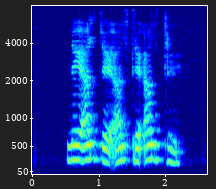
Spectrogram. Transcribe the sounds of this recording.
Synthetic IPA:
nejalt̪ɾejalt̪ɾejʔalt̪ɾej

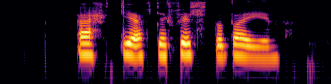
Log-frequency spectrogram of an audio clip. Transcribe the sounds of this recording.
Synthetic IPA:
ɛhcɪɛft̪ɪɾ̥fɪr̥st̪at̪aːjɪn

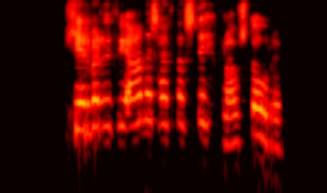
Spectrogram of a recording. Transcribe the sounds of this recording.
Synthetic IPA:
çɛɾvɛɾðʏθviaːðɛnshajxt̪aðst̪ɪhklaawst̪oːwɾʏ

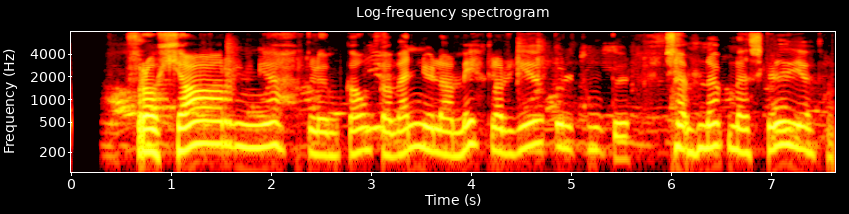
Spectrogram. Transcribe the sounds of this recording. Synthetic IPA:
fɾawçaːɾnjœhklʏmkawŋkavɛnjʏlɛːɣamɪhklaɾjœːkʏlt̪ʰiŋkʏ | sɛmnɛpnaðscɪðjœht̪a

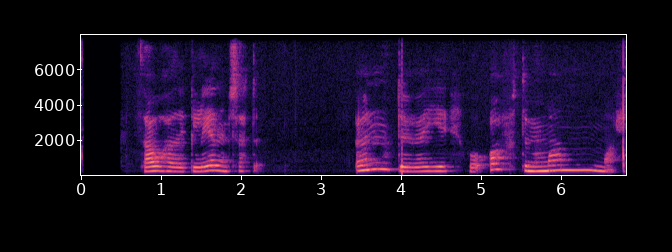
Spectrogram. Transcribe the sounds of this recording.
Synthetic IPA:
θawɦavðɪklɛːðɪnsɛht̪ | œnt̪ʏveːjɪ | ɔɣɔft̪manːaɾ̥

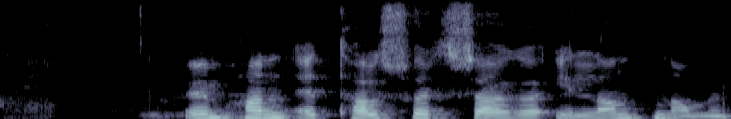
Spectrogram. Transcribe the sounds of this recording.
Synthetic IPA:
ʏmhanːɛɾ̥t̪ʰalsvɛr̥t̪saːɣaʔilant̪nawmʏ

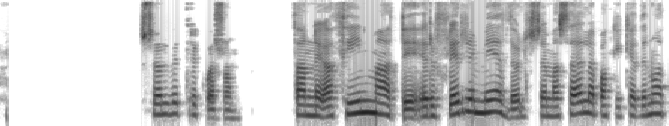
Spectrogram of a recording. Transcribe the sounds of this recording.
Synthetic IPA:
sœlvɪt̪ʰɾɪkvasɔn | θanːɪɣaðθiːnmaːt̪ɪʔɛɾʏflejrːɪmɛːðœlsɛmaðsɛðlapawŋ̥cɪcʰɛːt̪ɪnɔːt̪

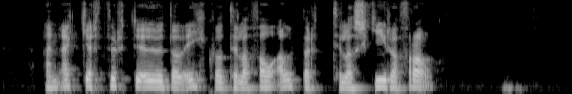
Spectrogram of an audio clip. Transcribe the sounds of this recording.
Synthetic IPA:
ɛnʔɛ̰hcːɛr̥t̪fʏr̥t̪ɪœðvɪt̪aðejhkʰvaðt̪ʰɪlaðfaːwʔa̰lpɛɾ̥t̪ʰːɪlaðsciːɾafɾa̰ːw

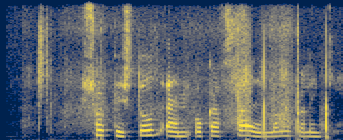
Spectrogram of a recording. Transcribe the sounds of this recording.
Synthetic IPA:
sowɾ̥t̪ɪst̪owðɛnːɔɣkaðst̪aːðɪlaŋkalejɲcɪ̥

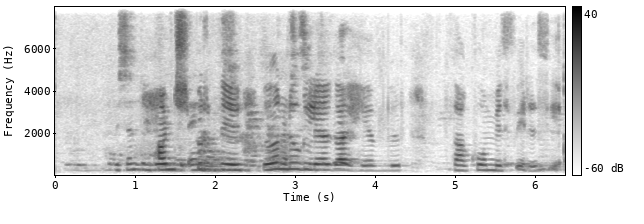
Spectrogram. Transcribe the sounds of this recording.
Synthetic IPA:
hanːspʏɾðɪœːnʏɣlɛɣaɦɛvʏɾ̥ | θaðkʰɔːmɪðfɪɾɪɾ̥θɛ̰

